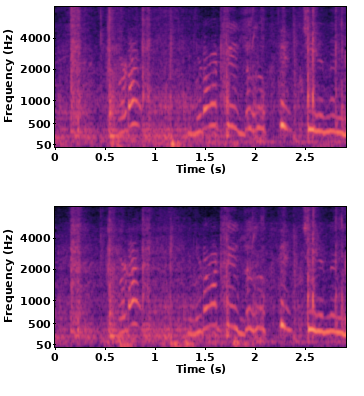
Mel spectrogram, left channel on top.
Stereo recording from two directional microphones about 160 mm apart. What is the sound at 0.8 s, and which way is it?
Horse, 15° right (ahead or behind).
